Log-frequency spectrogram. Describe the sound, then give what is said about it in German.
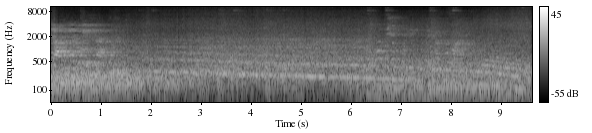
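A subway train heading toward Maidan rumbles steadily through a metro station, a loud continuous roar with shifting mechanical tones and a faint whine, filling the whole stretch. “Jetzt warte ich hier auf die U-Bahn, die mich Richtung Maidan fahren soll.”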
